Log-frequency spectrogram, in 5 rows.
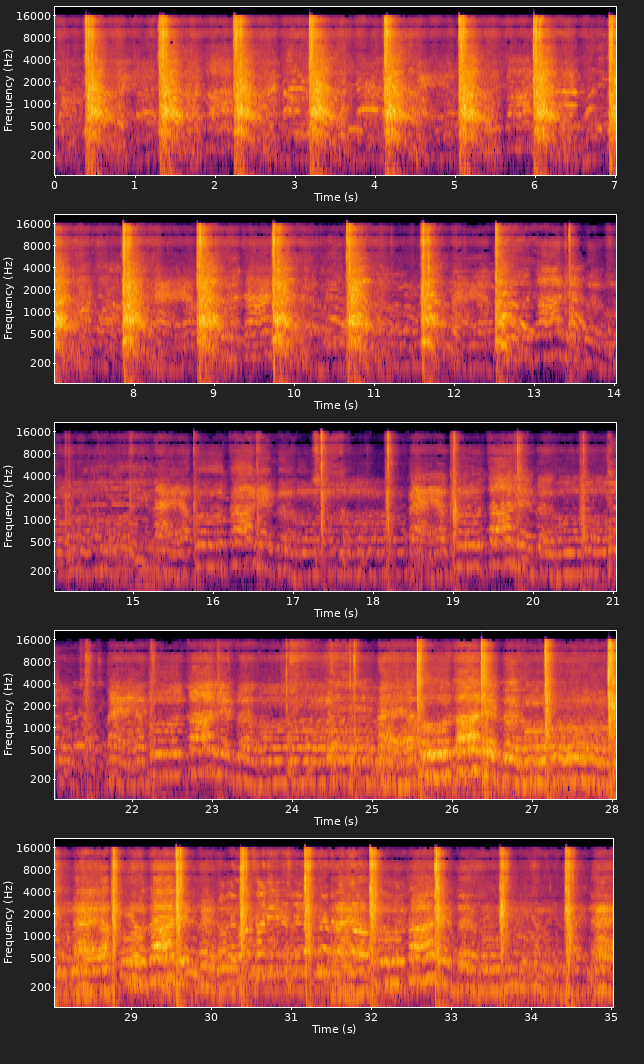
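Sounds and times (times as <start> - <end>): men chanting: 0.0 - 35.0
palms slapping bare chests: 3.2 - 5.4, 6.0 - 6.3, 6.9 - 7.3, 8.8 - 12.8, 25.5 - 32.2.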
